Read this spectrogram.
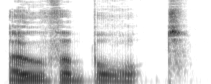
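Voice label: "overbought", British English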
